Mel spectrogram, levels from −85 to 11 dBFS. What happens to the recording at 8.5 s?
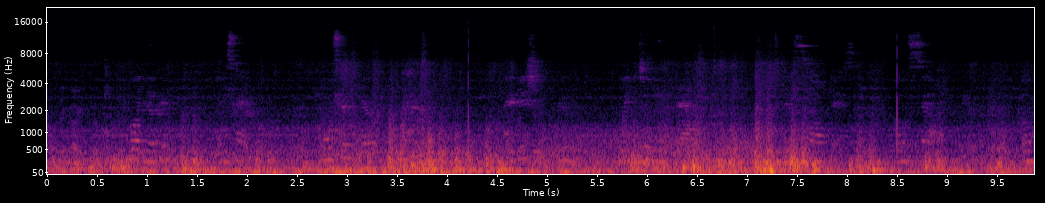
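A single loud pop lands from 8.49 to 8.52 s, peaking roughly 10 dB above the surrounding sound, which continues underneath. It is likely a sudden voltage step, such as a switch or plug transient or static, which the following circuitry shapes into a short burst. On a waveform it shows as one tall, narrow spike. On a spectrogram it is a thin vertical stripe spanning all frequencies at that instant.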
